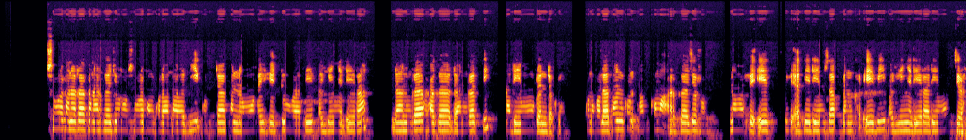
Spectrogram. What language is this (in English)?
Oromo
